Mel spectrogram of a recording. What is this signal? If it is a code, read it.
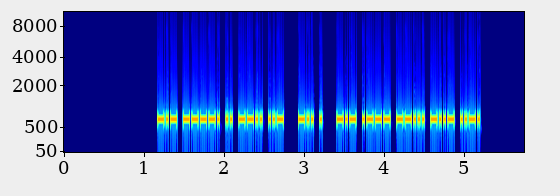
Morse code, heard as a keyed tone, about 41 wpm, 700 Hz. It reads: K9IZU DE KJ7XF
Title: USA Callsign DE Callsign - 5 Characters - 45wpm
